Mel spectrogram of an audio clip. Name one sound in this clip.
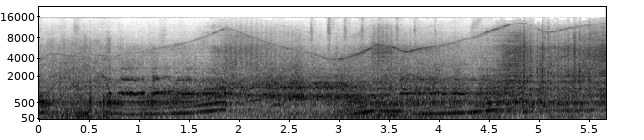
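Tyres squeal on asphalt.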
